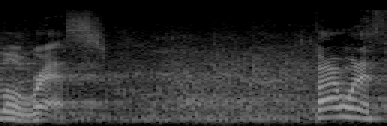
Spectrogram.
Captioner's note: laughter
